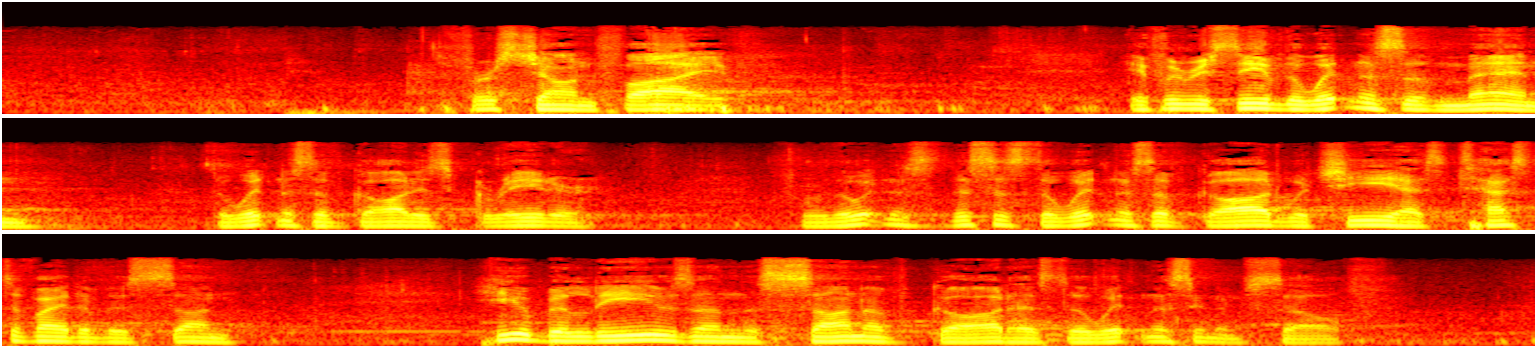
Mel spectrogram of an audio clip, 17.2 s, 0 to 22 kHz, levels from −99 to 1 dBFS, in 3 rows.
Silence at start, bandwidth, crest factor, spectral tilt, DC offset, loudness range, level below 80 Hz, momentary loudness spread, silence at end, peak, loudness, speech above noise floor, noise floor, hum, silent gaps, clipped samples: 1 s; 10.5 kHz; 18 dB; -5.5 dB/octave; under 0.1%; 5 LU; -46 dBFS; 13 LU; 0.6 s; 0 dBFS; -18 LUFS; 28 dB; -45 dBFS; none; none; under 0.1%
